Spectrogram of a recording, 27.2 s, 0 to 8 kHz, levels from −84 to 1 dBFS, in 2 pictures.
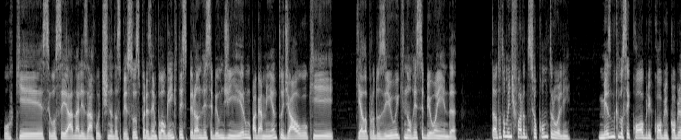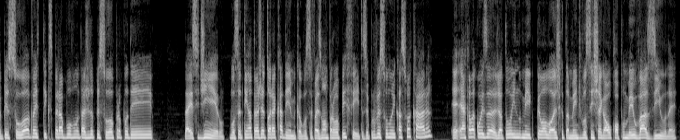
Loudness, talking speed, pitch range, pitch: -14 LUFS, 215 wpm, 135-175 Hz, 150 Hz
